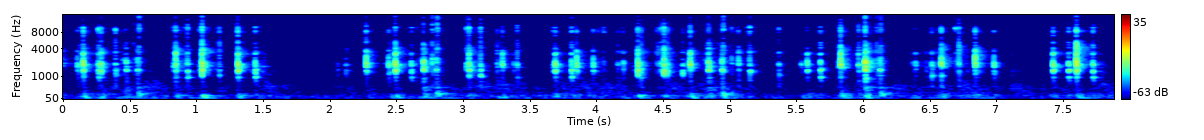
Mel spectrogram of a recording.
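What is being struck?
Plastic computer keyboard.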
